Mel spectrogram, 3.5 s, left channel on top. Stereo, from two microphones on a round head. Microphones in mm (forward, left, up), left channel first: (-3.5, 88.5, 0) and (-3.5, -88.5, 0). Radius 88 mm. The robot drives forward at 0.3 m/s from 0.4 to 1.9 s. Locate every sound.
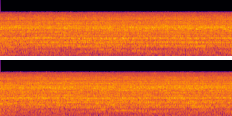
0.0 s an engine running: 25° left (ahead or behind), 3.5 m; by 3.5 s 30° left (ahead or behind), 3 m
